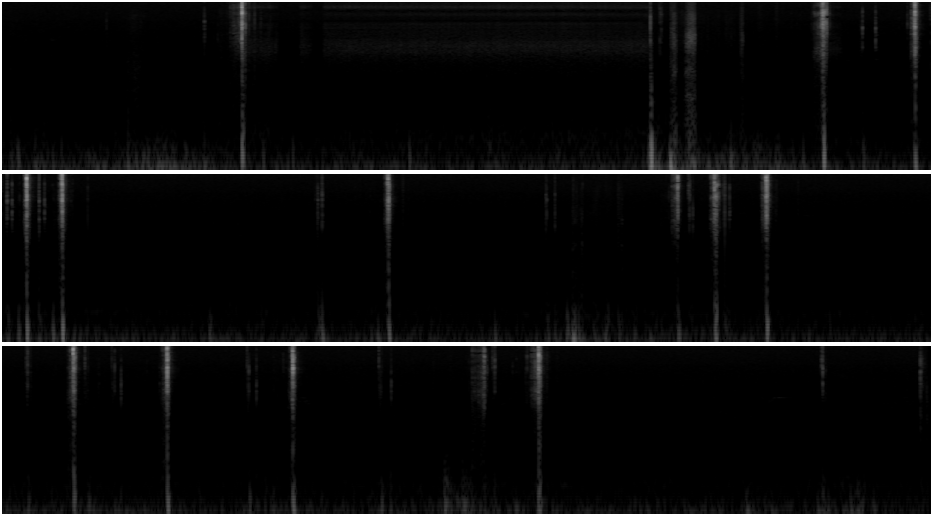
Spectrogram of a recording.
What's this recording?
The sound of a lighter
lighter, spark, ignition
